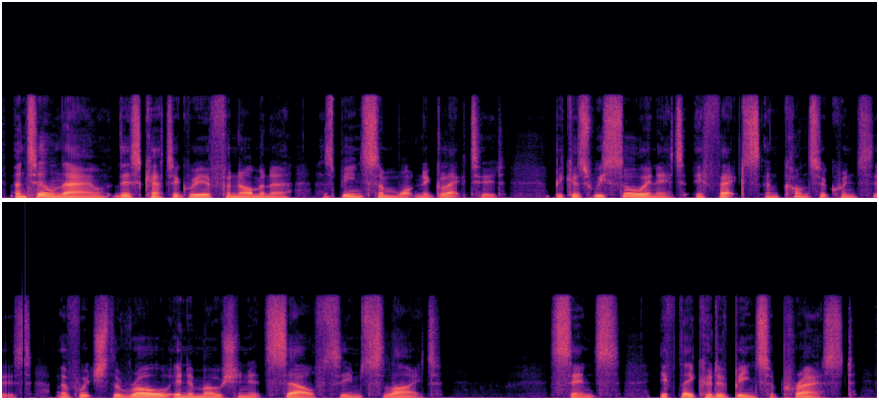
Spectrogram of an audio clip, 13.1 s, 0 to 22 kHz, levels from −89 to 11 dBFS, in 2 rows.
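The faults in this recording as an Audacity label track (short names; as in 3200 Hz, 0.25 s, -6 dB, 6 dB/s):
6.710000	6.730000	gap 23 ms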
